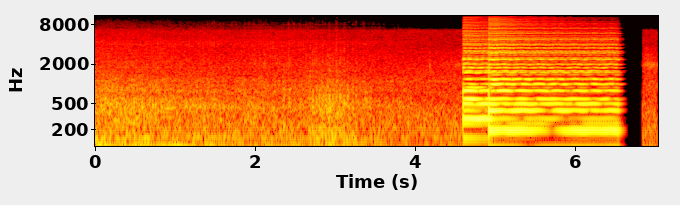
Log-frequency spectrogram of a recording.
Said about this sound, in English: And you can shut off your engine like you would Microsoft Flight Simulator X, just Control Shift F1.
